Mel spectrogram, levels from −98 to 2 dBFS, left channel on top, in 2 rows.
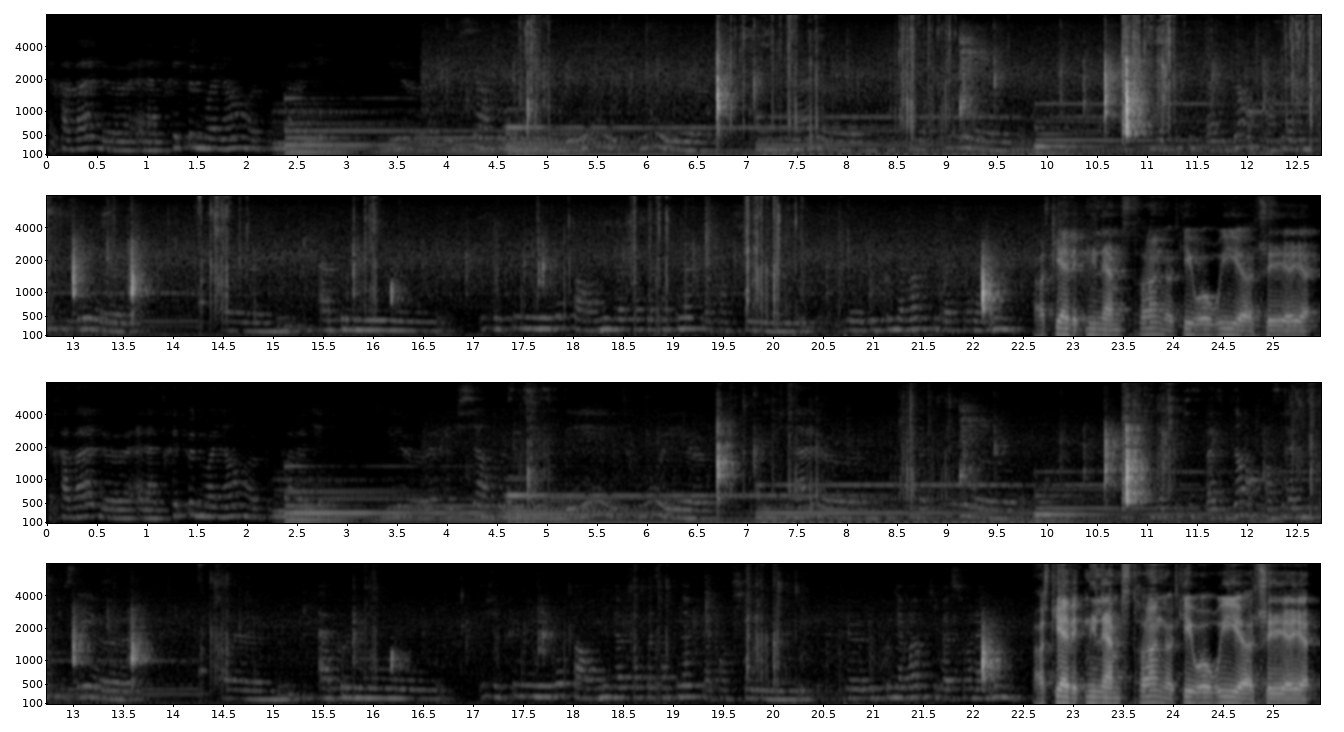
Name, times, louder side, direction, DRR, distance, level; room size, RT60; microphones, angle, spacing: voice 1, 0.0-2.9 3.3-6.8 7.1-14.1 14.4-16.8 17.0-22.5 23.6-23.7 25.3-25.4, equal, 30° right, -1 dB, 7.2 m, -67 dB
sound 1, 2.2-14.3, right 2 dB, 10° left, 1.9 m, -65 dB
sound 2, 3.7-23.3, left 7 dB, 55° left, 1.0 m, -47 dB
sound 3, 4.7-21.7, left 10 dB, 90° left, 0.6 m, -60 dB
voice 2, 22.6-25.3, right 8 dB, 80° right, 14 dB, 0.6 m, -45 dB
15.5 x 14.0 x 4.6 m, 0.43 s
head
